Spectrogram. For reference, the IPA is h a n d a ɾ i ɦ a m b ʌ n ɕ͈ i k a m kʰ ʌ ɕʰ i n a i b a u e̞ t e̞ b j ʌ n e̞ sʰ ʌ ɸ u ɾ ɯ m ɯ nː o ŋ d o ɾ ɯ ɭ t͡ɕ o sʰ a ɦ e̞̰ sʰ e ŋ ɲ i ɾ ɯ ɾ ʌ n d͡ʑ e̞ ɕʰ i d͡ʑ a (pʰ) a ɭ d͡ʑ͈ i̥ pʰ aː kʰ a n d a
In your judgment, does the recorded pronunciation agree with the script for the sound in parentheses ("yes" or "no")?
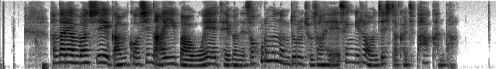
no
